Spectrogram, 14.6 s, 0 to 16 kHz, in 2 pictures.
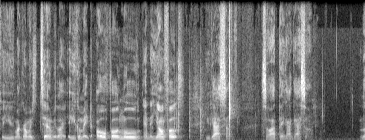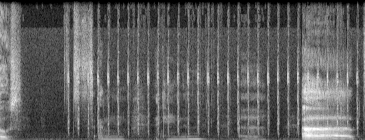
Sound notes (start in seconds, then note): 8.6 timer ticking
